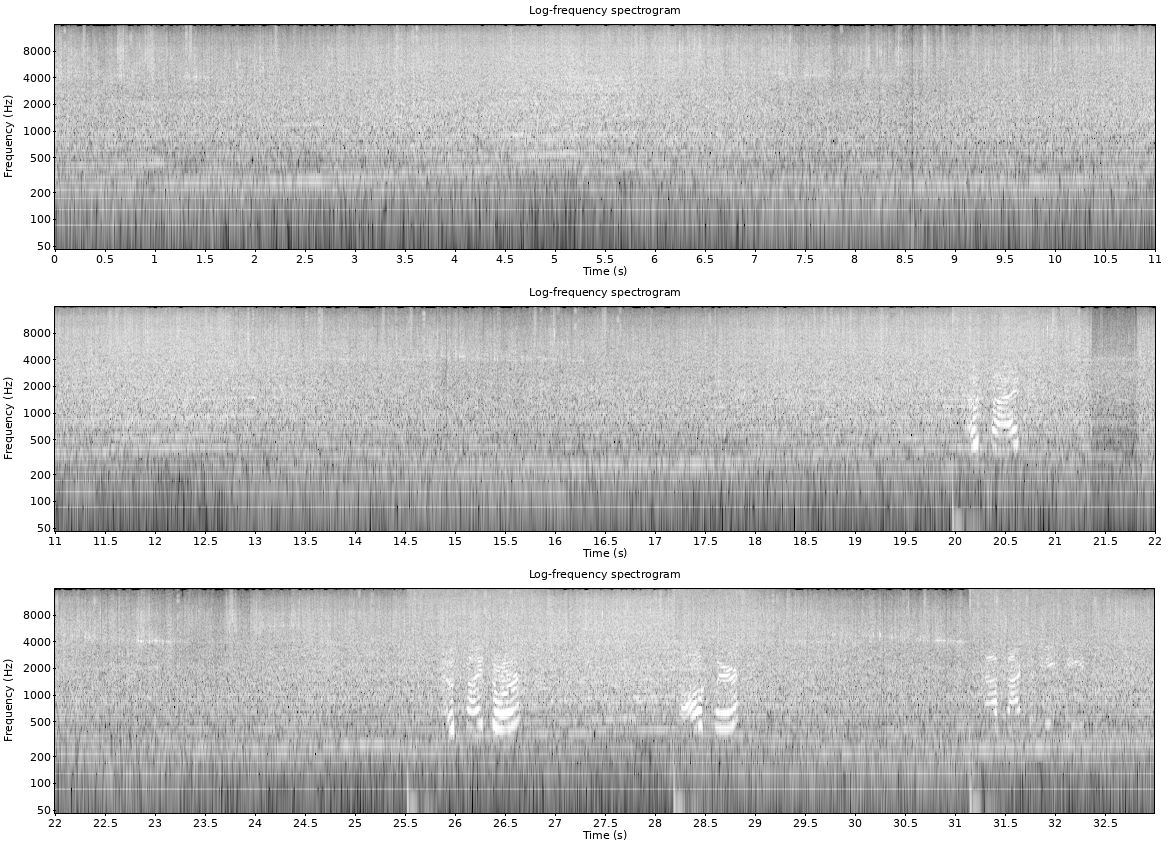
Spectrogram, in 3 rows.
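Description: A late model stock car's V8 engine running at racing speed, heard from inside the car. Its pitch rises down each straight and falls into each turn, every several seconds.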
